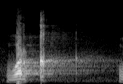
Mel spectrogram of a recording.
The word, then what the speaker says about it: ورق: It can also be read warq with a sukun on the ra for takhfif, for ease of pronunciation. The word is warq, and it means silver.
